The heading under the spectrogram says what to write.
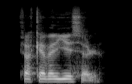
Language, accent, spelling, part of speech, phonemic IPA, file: French, France, faire cavalier seul, verb, /fɛʁ ka.va.lje sœl/, LL-Q150 (fra)-faire cavalier seul.wav
- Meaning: to go it alone, to go solo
